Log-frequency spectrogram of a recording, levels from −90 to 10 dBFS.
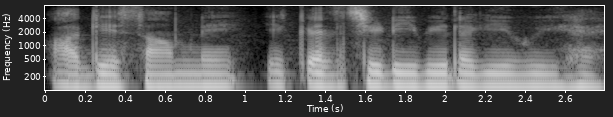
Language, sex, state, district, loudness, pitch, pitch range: Hindi, male, Himachal Pradesh, Shimla, -17 LUFS, 115 Hz, 115-120 Hz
